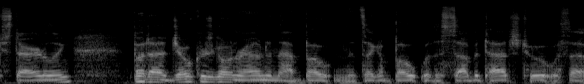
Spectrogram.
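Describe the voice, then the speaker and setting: A man casually reviewing and recapping a cartoon episode in a rambling, informal, amused way. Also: low voice.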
